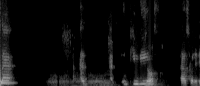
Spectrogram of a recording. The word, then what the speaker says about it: adzuki: a mix of rice and how do you pronounce that? Azuki beans.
